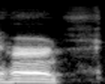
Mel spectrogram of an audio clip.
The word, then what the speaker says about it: Ahern: It is Wednesday night, and we're here live on Meeple Syrup with our special guest, Julie Ahern.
